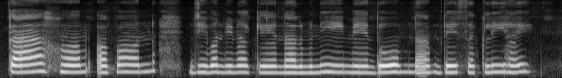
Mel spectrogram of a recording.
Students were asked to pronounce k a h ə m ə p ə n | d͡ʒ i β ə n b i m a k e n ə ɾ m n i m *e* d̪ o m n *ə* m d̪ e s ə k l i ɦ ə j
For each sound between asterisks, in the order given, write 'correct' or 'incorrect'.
correct, incorrect: a

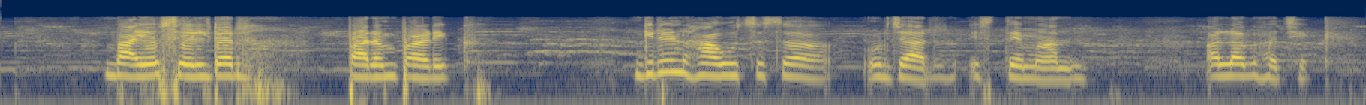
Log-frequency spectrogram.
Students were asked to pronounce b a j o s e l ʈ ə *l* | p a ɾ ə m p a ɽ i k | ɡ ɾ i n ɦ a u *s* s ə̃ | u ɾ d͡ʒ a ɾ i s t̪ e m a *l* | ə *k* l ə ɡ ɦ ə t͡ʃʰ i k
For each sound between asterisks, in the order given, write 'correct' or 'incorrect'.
incorrect: ɾ, correct, correct, incorrect: none

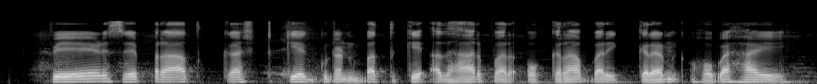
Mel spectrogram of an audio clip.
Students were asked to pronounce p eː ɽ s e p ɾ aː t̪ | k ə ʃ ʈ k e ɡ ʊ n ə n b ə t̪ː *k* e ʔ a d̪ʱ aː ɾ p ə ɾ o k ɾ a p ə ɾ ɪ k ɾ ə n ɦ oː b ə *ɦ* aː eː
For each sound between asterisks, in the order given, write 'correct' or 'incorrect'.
correct, correct

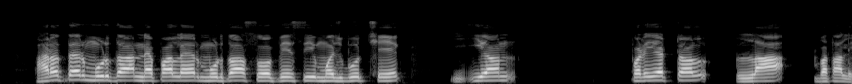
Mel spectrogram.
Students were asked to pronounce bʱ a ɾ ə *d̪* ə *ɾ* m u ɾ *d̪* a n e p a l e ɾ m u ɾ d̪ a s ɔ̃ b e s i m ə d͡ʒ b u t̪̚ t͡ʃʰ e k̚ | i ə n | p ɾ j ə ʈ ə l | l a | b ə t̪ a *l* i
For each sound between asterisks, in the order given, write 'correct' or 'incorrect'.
incorrect: t̪, correct, correct, correct

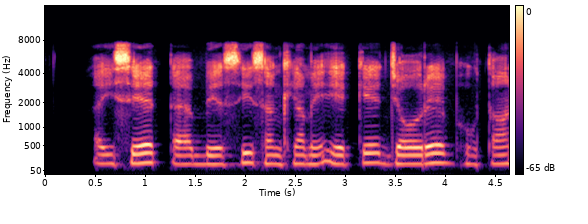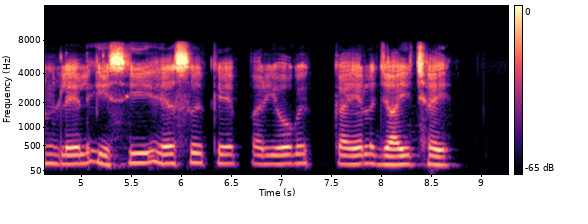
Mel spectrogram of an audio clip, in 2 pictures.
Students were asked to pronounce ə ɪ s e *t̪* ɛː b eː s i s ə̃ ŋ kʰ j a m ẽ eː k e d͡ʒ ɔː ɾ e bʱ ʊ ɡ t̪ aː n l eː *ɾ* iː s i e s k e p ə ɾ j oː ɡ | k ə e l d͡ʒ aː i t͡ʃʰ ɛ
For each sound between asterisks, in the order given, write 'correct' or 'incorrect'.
correct, incorrect: l

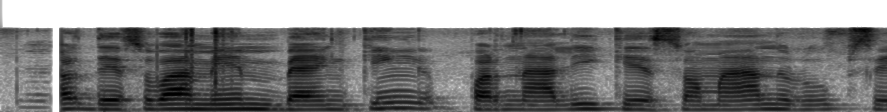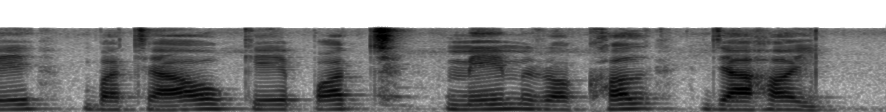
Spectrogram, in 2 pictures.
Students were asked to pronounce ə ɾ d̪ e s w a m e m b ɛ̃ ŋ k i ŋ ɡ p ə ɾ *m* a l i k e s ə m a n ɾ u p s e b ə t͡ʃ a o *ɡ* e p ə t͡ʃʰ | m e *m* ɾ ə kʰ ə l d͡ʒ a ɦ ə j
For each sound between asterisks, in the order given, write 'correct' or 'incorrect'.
incorrect: n, incorrect: k, correct

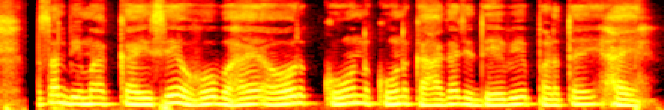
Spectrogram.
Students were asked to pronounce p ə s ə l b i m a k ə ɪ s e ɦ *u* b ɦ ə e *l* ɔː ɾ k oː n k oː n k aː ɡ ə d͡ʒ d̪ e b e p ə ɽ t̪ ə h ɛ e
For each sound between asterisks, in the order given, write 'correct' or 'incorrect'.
incorrect: o, incorrect: none

